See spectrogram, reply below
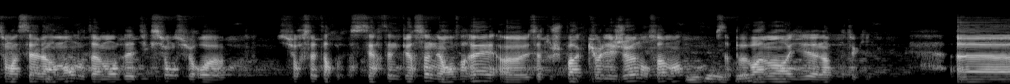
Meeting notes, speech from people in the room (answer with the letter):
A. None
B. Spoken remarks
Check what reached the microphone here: B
